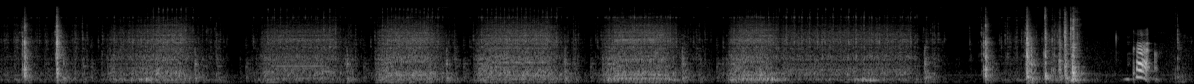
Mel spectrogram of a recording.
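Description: A sewing machine stitches a garment duffle bag in several bursts of rapid mechanical running, each a second or so long with short pauses between, loud and close, followed by a few clicks and handling noises at the end.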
